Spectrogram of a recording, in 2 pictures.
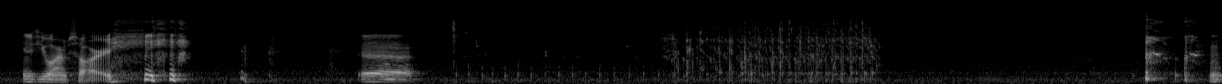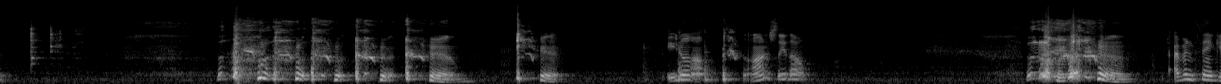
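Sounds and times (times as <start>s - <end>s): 
steady hum: 0.0s - 24.0s
speech: 0.2s - 2.5s, 3.6s - 4.2s, 12.1s - 12.4s, 18.9s - 20.4s, 22.5s - 24.4s
person coughing harshly: 11.5s - 12.2s, 14.4s - 16.7s, 22.5s - 23.4s.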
